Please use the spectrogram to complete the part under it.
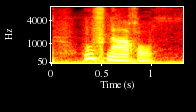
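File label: "hoefnagel", Dutch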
